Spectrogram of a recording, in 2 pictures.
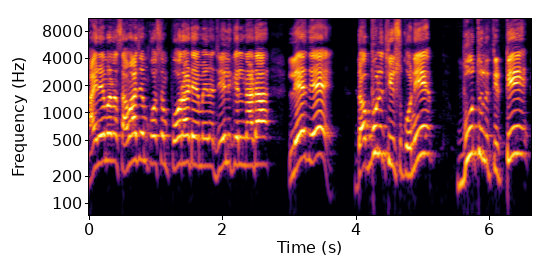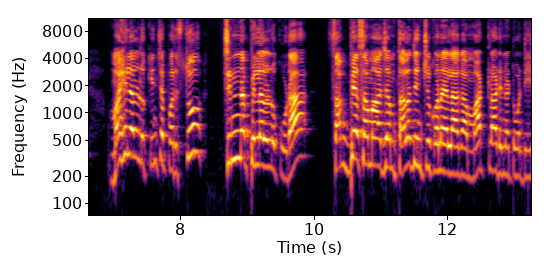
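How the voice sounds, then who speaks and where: Male news analyst, extremely high pitch, emphatic, indignant, opinionated commentary. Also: animated, moderate pace. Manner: indignant, emphatic, rhetorical questioning.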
